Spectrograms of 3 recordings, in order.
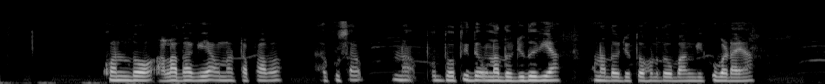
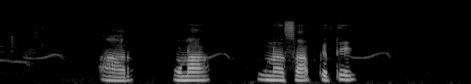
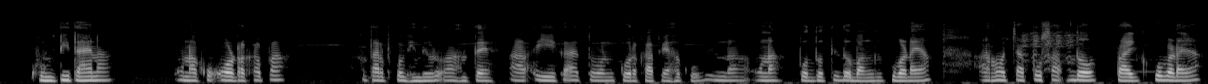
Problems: constant background noise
